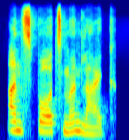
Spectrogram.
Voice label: "unsportsmanlike", Indian

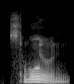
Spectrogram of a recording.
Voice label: "swoon", American

